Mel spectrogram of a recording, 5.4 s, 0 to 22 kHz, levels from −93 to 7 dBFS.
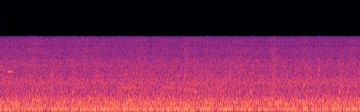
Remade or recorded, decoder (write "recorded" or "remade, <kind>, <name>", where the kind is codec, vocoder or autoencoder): recorded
